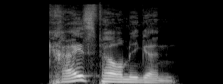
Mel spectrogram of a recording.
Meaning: inflection of kreisförmig: 1. strong genitive masculine/neuter singular 2. weak/mixed genitive/dative all-gender singular 3. strong/weak/mixed accusative masculine singular 4. strong dative plural
- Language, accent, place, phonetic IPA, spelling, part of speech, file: German, Germany, Berlin, [ˈkʁaɪ̯sˌfœʁmɪɡn̩], kreisförmigen, adjective, De-kreisförmigen.ogg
